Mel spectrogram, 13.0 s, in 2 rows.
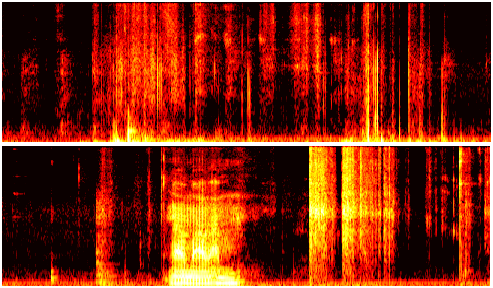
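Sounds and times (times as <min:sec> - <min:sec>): potato chips crunching: 0:10.6 - 0:13.0.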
